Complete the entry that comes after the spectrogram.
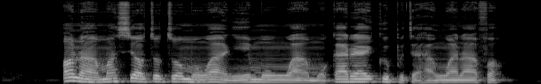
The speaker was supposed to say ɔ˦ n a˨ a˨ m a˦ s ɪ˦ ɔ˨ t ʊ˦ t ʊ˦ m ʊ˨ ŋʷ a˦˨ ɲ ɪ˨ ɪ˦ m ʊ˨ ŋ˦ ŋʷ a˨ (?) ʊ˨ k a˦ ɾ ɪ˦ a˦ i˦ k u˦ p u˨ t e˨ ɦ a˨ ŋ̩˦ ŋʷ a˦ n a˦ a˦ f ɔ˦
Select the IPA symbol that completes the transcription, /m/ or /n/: m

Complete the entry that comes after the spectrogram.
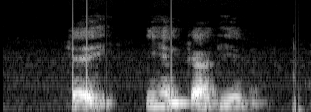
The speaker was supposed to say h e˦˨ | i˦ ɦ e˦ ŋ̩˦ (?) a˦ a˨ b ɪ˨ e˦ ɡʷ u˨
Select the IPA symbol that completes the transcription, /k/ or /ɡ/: k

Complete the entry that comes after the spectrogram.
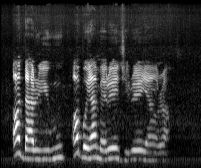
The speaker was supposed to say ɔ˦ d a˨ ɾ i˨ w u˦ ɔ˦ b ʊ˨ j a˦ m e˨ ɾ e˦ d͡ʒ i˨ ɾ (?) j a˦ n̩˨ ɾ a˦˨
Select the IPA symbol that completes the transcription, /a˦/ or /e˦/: e˦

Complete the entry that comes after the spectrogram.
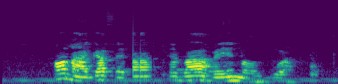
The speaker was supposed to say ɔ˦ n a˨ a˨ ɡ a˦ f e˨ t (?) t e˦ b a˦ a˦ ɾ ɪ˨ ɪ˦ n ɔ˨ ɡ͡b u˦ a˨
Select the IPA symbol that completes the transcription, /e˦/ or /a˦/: a˦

